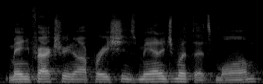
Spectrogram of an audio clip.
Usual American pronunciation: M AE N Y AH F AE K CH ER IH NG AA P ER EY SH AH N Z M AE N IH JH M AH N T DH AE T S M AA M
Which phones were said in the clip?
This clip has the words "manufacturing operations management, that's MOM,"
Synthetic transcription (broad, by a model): M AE N Y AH F AE K CH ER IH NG AA P ER EY SH AH N Z M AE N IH JH M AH N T DH AE T S M AA M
